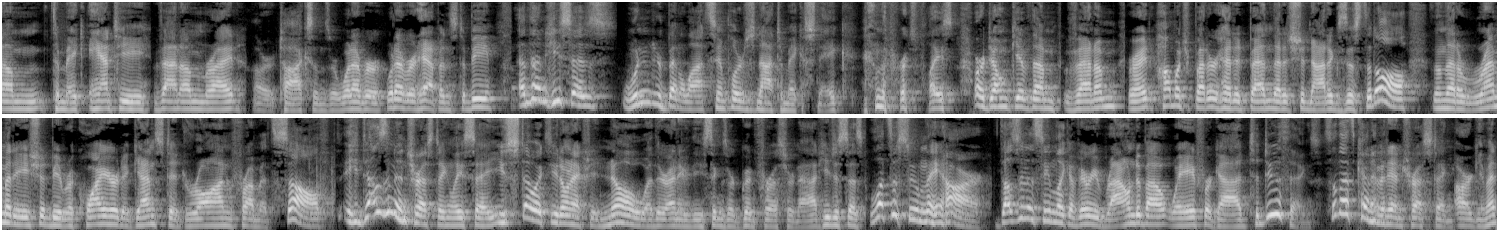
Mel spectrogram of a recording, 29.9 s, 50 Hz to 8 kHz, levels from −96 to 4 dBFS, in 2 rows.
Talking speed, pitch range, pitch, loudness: 225 wpm, 140-185 Hz, 155 Hz, -18 LUFS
